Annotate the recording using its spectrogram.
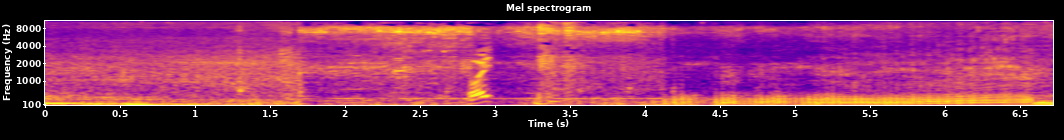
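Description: Traffic hums steadily along a busy street outdoors.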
